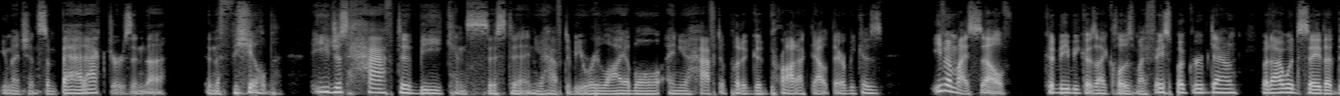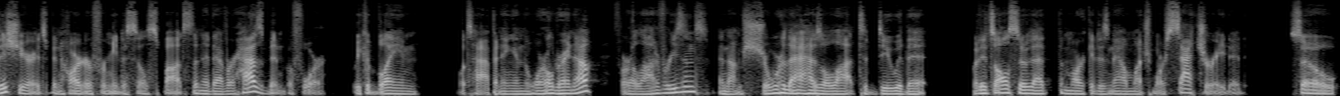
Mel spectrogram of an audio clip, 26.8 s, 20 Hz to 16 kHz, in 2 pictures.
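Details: Adult male with unilateral vocal cord paralysis after open throat surgery for a rare chronic recurring throat condition (endoscopic surgery 2021, recurred within 4 months); voice improved but still has vocal fry and gives out for the day once tired.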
